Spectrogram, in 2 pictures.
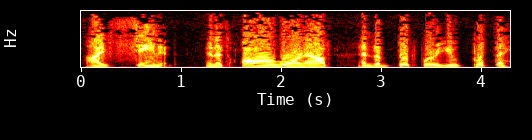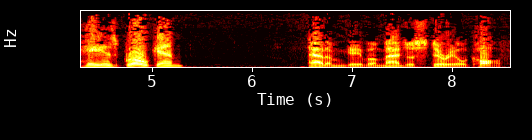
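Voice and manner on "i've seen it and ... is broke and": put-on very high, loud accusing kid; tattling child. A narrator's reading. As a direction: pile on the complaint. Little sister accusing.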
